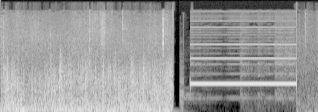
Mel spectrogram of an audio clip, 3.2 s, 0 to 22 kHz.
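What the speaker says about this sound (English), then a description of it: "Wind just picked up to 90 miles per hour, going southeast." Strong wind roars outdoors, buffeting the microphone with loud, rough rumbling for under two seconds before a steady electronic beep takes over.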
